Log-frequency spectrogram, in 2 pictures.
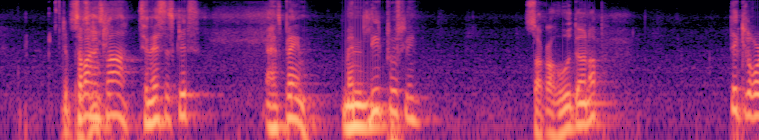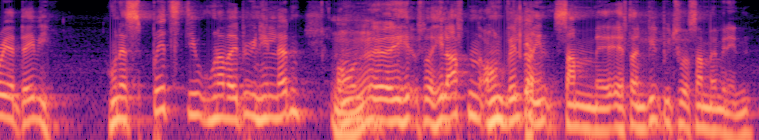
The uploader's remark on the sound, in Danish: Afsnittet er optaget live på Hotel Cecil den 1.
